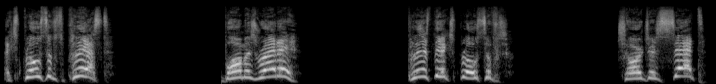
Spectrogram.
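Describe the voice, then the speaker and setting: Video game commando, Irish male: gruff soldier, high-pitched forceful delivery, brusque urgent callouts. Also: takes it slowly, long pauses, no echo, studio quality, full character voice. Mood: brisk, urgent. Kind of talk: game combat voice lines, short barked callouts. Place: studio, dry close recording.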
